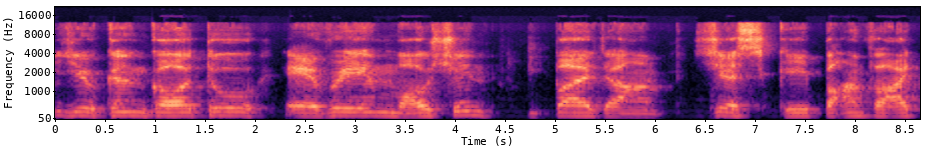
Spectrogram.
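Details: 40-year-old man about two years after a right-hemisphere ischemic stroke affecting his left side and part of his tongue and mouth, who relearned to speak: dysarthria after stroke.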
